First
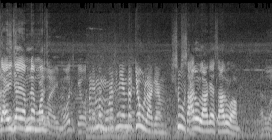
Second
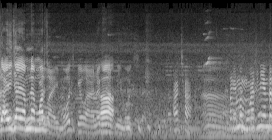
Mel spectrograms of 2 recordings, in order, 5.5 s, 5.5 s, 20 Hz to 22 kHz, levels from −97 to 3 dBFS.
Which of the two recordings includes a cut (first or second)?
first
